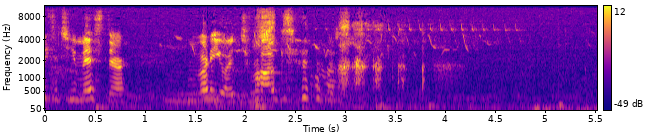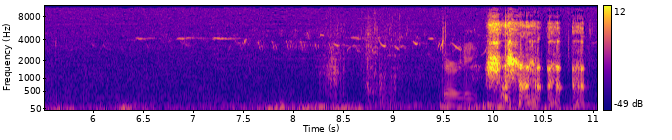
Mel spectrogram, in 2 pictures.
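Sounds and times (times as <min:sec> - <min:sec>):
wind rumble: 0:00.0 - 0:11.0
microphone handling noise: 0:07.8 - 0:09.3.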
